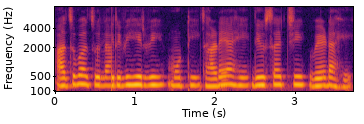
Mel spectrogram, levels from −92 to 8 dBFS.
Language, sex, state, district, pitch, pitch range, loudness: Marathi, female, Maharashtra, Dhule, 235 Hz, 225-245 Hz, -16 LUFS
